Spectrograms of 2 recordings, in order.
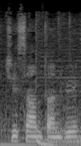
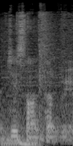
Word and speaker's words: Jisan Tanvir: Yes, we're going to be talking about cosplaying, and who none other than Jisan Tanvir. Did I pronounce it right? Yeah, it's pronounced right. It's Jisan Tanvir. Jisan Tanvir.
